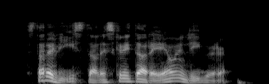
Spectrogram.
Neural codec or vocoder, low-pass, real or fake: codec, 16 kHz, 4 kbps, FreqCodec, larger model; 7.2 kHz; fake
